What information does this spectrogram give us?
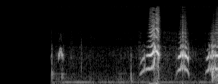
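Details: Squabbling wood duck hens inside a nest box near Richland, Washington, one with about 18 eggs: after a faint squeak, three loud harsh descending squeals in quick succession over a low hum.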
